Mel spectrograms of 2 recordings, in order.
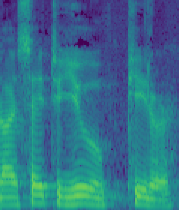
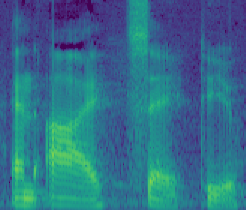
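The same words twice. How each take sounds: First: Said in the usual way. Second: Slow, spaced words with weight on "I"; emphatic I. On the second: Shown as a demonstration. Preacher shows how Jesus pronounces it to Peter, emphatic "I". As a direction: set "I" apart and say each word deliberately. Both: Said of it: "Jesus pronounces emphatic".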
